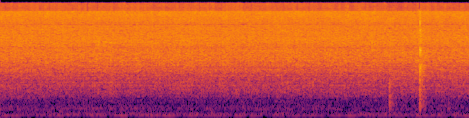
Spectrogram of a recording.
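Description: Meatballs seasoned with pepper and garlic salt fry and brown in a pan, a steady even sizzle with a couple of brief clicks near the end, no voices.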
